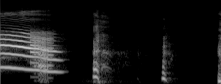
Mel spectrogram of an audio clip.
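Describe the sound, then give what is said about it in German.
A voice imitates a goshawk's call with a single loud, high, shrill screech that falls slightly in pitch and lasts over half a second, followed by a few brief breathy sounds. “Kannst du den Habicht nochmal machen?”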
